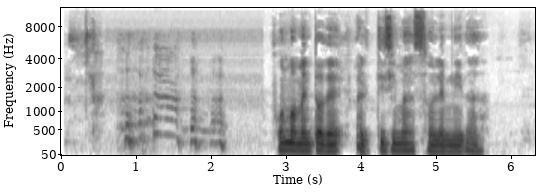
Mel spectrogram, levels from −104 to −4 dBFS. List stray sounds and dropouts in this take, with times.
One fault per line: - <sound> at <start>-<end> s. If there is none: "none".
- laugh at 0.7-2.3 s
